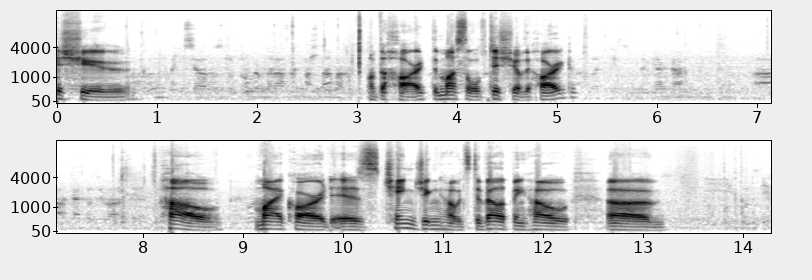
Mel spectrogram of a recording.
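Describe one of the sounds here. A young man speaks calmly through a microphone, as on an online call.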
